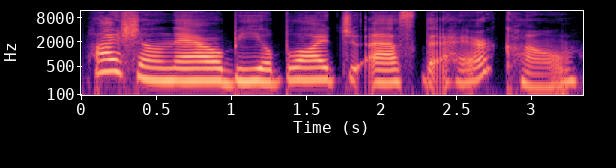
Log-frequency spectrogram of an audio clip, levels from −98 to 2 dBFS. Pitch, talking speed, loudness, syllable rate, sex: 225 Hz, 180 wpm, -17 LUFS, 3.9 syllables/s, female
